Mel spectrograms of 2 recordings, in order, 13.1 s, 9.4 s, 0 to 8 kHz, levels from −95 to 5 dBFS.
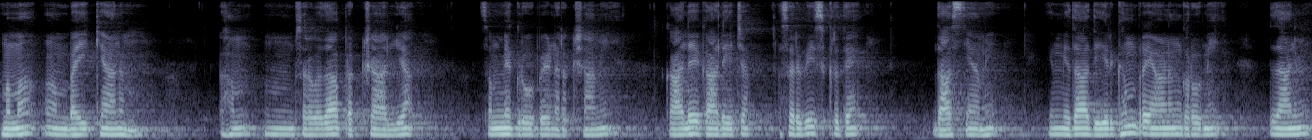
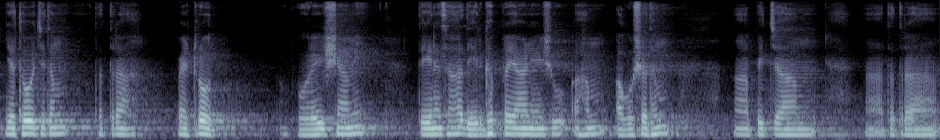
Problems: none marked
